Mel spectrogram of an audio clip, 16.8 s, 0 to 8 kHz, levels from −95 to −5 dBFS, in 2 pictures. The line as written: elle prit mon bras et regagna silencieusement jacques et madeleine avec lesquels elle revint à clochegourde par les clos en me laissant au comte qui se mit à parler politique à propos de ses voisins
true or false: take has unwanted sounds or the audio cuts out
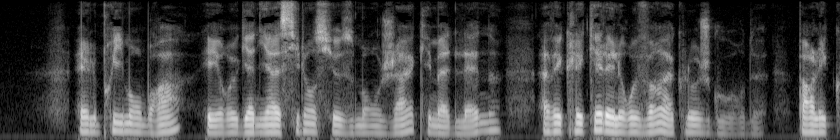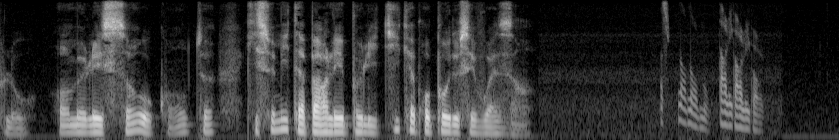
true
